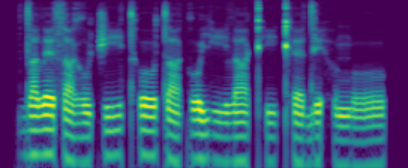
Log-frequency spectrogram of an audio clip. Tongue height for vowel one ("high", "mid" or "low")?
low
